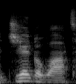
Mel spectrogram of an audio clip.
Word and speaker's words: gigawatt: doc brown refers to gigawatts of electricity um this is actually from an obscure a little measurement of electricity that was called gigawatt nowadays it would be pronounced with a hard g you know however it's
